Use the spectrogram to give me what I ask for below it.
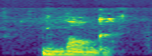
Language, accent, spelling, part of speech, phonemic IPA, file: English, Southern England, mog, verb / noun, /mɒɡ/, LL-Q1860 (eng)-mog.wav
- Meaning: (verb) 1. To manifest effortless dominance through self-evident superior handsomeness, especially with composure and by quiet comparison 2. To be superior to (something); to beat, outclass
